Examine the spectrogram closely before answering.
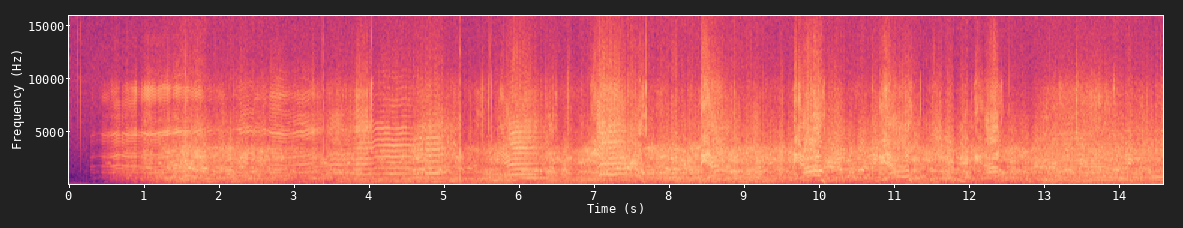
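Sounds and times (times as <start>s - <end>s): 
screaming played in reverse from a stereo track: 0.4s - 14.5s
laughter: 0.5s - 14.5s.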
